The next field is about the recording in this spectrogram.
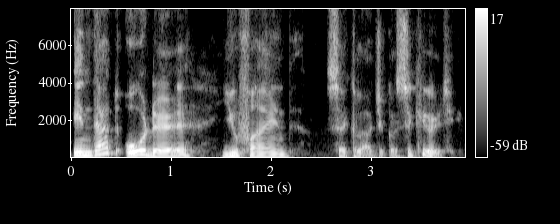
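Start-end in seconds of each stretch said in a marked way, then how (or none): none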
